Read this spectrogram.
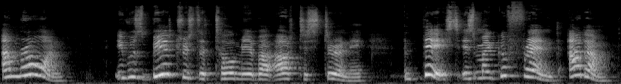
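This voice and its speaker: A woman acting in a radio drama as an earnest budding performance poet, speaking deliberately. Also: sits high, big pitch swings. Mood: friendly.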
